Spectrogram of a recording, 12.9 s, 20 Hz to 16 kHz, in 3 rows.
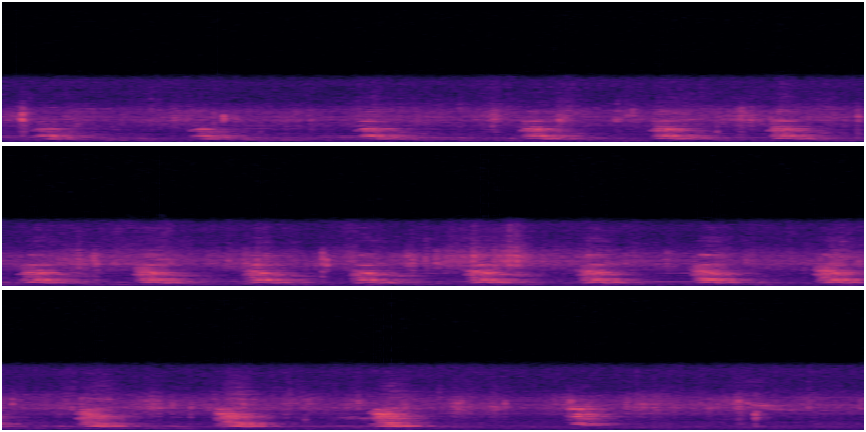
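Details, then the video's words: Dog barking in a kennel in a barn at 3am: a steady run of about twenty mid-pitched barks, roughly one every half second, rising in strength mid-sequence before tailing off, over a constant low hum and hiss. "Barn 3am barking dog in kennel"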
